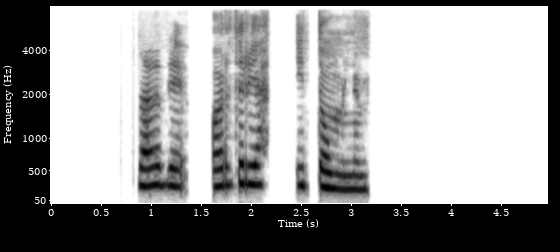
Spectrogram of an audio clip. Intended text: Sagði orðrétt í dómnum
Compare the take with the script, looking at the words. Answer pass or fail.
pass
